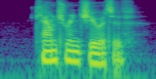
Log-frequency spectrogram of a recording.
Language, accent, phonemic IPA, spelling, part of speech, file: English, UK, /ˌkaʊntəɹɪnˈtjuːɪtɪv/, counterintuitive, adjective, En-GB-counterintuitive.ogg
- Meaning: Contrary to intuition or common sense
